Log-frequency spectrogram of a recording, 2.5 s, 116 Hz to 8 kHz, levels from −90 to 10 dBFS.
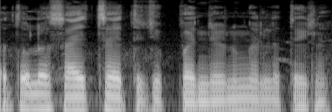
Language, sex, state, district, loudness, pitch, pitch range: Wancho, male, Arunachal Pradesh, Longding, -15 LUFS, 95 Hz, 85-105 Hz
